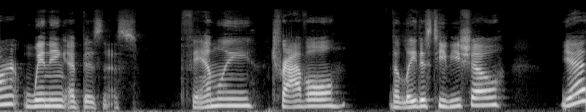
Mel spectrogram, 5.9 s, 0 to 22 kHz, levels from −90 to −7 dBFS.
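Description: No technical faults can be heard anywhere in the speech recording.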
